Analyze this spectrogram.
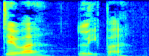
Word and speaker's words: Dua Lipa: How is Dwalipa pronounced? Dua Lipa.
